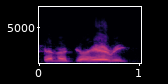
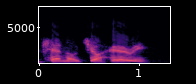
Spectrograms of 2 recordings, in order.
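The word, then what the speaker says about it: Canajoharie: Because about 3 miles from here, there's a town called Kenajohari, which is an American way to say Gunajohalage. Kenajohari, Gunajohalage. That's the same word.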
